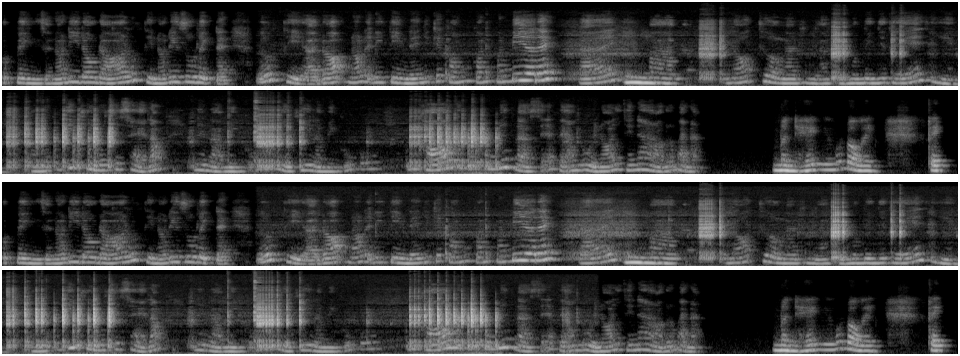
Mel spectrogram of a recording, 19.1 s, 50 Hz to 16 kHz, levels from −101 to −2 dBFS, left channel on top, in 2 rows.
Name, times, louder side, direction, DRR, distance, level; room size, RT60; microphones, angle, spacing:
voice 1, 0.0-6.8 7.2-11.2 11.5-13.3 13.6-16.5, equal, 20° left, 1.2 m, -44 dB
sound 1, 4.4-4.5 4.8-4.9 5.6-6.4 6.7-7.5 8.2-8.5 8.9-10.7 11.3-11.5 11.8-12.6 13.2-14.6 15.2-15.3, right 6 dB, 35° right, 0.8 m, -34 dB
voice 2, 6.2-6.7 17.3-18.9, left 2 dB, 40° left, 1.7 m, -36 dB
3.2 x 2.9 x 2.2 m
head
